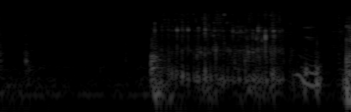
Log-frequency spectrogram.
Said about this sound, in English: That was the bong water.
